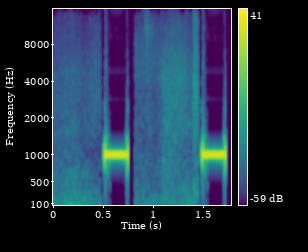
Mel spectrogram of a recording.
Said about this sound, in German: Piepsen.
